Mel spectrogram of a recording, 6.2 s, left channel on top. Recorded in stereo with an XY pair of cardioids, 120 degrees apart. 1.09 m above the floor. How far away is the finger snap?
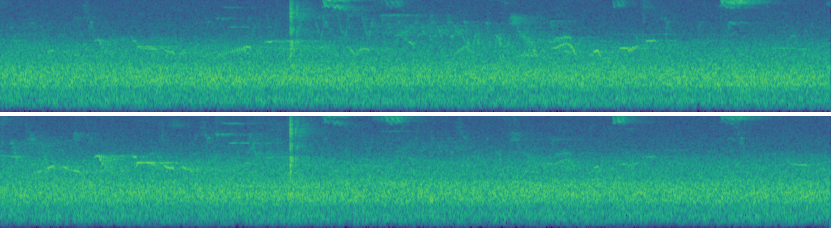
About 2 m.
